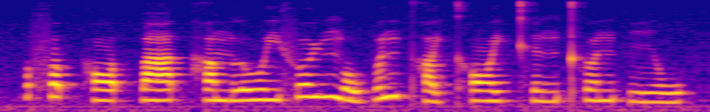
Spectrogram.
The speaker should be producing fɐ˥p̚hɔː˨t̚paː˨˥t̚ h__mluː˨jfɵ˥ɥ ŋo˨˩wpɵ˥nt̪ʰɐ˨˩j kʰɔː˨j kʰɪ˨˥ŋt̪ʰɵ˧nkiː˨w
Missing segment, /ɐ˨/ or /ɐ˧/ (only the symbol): ɐ˨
